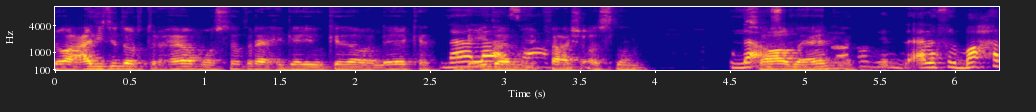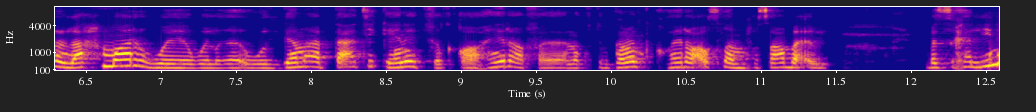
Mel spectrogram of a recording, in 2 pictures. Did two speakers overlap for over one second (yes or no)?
yes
